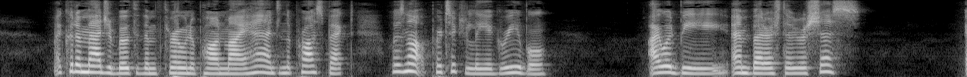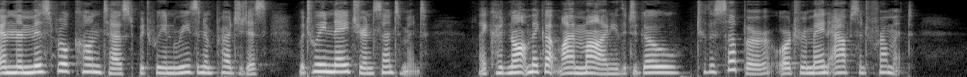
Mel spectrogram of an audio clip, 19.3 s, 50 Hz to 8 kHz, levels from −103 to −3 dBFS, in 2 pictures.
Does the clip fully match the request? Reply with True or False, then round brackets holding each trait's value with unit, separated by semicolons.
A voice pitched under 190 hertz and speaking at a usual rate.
False (215 Hz; 170 wpm)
